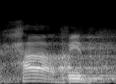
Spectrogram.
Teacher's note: Jangan ikut-ikutkan qalqalah karena ini bukan qalqalah. Ya, tidak memantun.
